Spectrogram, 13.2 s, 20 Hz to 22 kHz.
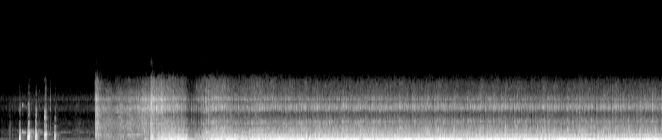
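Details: LS 5.3-swapped Fox Mustang previously running its fuel pumps dry, now refuelled with 60 psi fuel pressure on one pump: after a few clicks and a crank the engine catches and settles into a steady, even idle.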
